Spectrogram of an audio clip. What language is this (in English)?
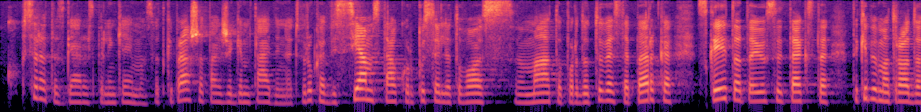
Lithuanian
